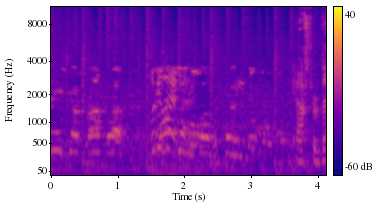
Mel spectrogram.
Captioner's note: indistinct shouting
